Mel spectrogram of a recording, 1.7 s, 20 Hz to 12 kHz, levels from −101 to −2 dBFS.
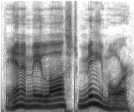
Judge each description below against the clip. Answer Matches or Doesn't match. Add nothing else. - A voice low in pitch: Matches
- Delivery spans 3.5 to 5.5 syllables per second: Matches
